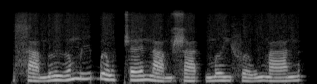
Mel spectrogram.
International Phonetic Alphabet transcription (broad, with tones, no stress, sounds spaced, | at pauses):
s a˨˩˨ m l ɨ˨˩˦ ə̯ m i˧˥ ɓ ə˧ w c ɛ˧˥ n a˨˩˨ m ʂ a˨˩ t̚ m ə˧ j f ə˨˩˦ w ŋ a˧˥ n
